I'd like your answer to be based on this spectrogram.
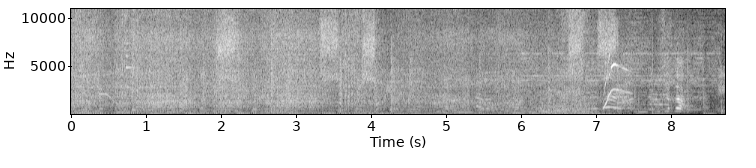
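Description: A motorcycle engine runs loud and rough at close range, mixed with clatter and other noise, while people talk and shout over it.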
